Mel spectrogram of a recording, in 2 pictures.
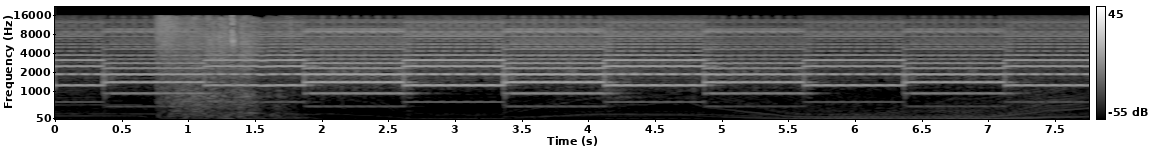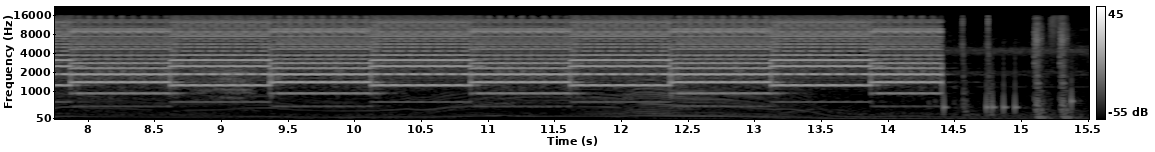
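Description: A police siren wails in a steady two-tone pattern.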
